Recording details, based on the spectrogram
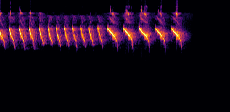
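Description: A saffron finch sings a fast run of about a dozen sharp, bright chips, then slows into five louder, ringing slurred notes before stopping abruptly.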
